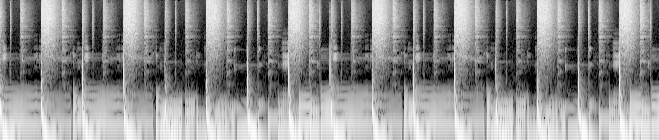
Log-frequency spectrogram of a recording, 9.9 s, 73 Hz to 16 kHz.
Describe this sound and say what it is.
PHAT Bass&DrumGroove Dm 20
My “PHATT” Bass&Drum; Grooves
Drums Made with my Roland JDXI, Bass With My Yamaha Bass
Ableton-Bass, Ableton-Loop, Bass, Bass-Groove, Bass-Loop, Bass-Recording, Bass-Sample, Bass-Samples, Beat, Compressor, Drums, Fender-Jazz-Bass, Fender-PBass, Funk, Funk-Bass, Funky-Bass-Loop, Groove, Hip-Hop, Jazz-Bass, jdxi, Logic-Loop, Loop-Bass, New-Bass, Soul, Synth-Bass, Synth-Loop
